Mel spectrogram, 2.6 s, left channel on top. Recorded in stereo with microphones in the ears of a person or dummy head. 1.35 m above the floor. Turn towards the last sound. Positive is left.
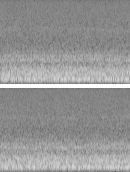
No sound to turn to.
